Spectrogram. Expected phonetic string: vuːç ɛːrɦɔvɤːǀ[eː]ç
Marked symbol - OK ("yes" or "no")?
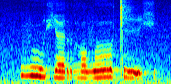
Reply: no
